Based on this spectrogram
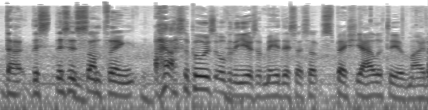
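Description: Over noticeable background noise, a man with a Scottish accent speaks at a fairly quick pace, his pitch medium and its variation ordinary. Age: 40s. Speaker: radio promotions producer. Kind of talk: casual interview. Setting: outdoors.

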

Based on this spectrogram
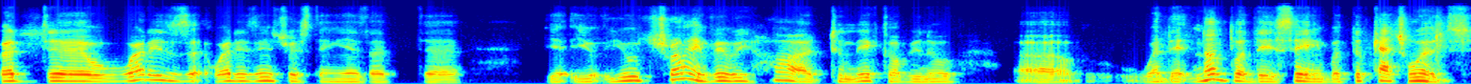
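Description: A somewhat breathy man, fairly high in pitch, at a fairly slow pace with ordinary pitch variation on a very clean recording with a silent background. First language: French or Haitian Creole. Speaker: retired educator. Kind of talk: interview. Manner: halting.

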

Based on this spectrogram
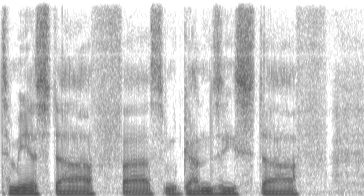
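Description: A man with a Canadian accent talks in an ordinary speaking voice at a fairly low pitch and fairly slow pace, with fairly even intonation, on a very clean recording with a silent background. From Canada. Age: 40s. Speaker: podcast host. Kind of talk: casual chat.

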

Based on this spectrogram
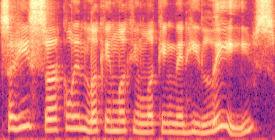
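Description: A woman with a Chicago accent speaks at a very fast pace on a very clean recording with a silent background. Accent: Chicago American. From US, Chicago South Side. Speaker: actor. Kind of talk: interview.

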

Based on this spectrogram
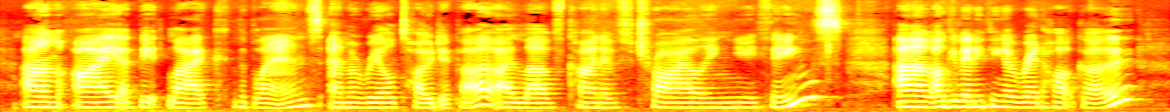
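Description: A woman speaks at a fairly slow pace with an Australian accent, a fairly low pitch and fairly even intonation. Her tone is bright and sharp, and the recording is very clean with a silent background. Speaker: writer and actor. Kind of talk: casual radio interview. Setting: radio interview by call.

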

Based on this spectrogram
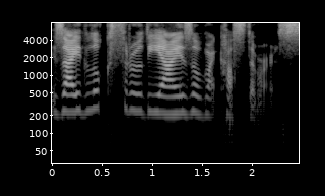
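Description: Speaking fairly slowly with a Turkish accent, a woman uses a bright, sharp, fairly high voice and fairly even intonation, captured in a dry, close sound with no echo on a very clean recording with a silent background. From Turkey. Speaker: talent development director. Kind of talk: interview.

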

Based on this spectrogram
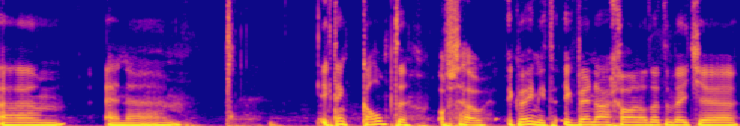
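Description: Very slow and somewhat breathy, this voice holds a monotone, flat intonation and very even loudness. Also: man, fairly high pitch for a man. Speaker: musician. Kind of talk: casual interview. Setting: studio.

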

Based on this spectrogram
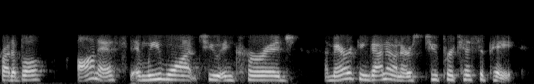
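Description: Using an ordinary speaking voice, a woman speaks at a moderate pace with medium pitch and ordinary pitch variation. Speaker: gun rights organization representative. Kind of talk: interview.

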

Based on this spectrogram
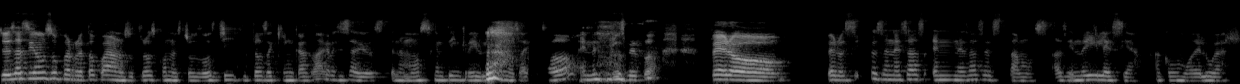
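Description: A woman with an unremarkable speaking voice talks at a fairly quick pace. Her pitch is medium, with ordinary variation. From Monterrey, northern Mexico. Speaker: church member sharing testimony. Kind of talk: testimony.

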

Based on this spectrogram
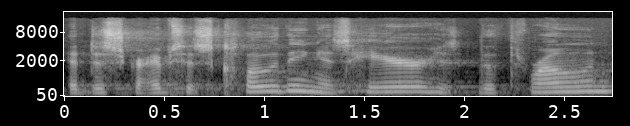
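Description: A woman with a normal speaking voice speaks at a fairly high pitch with ordinary pitch variation. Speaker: audience member.

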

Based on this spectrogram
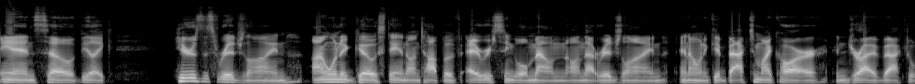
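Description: An unremarkable speaking voice from a man with an American accent, fairly low in pitch, at a moderate pace with fairly even intonation, in a dry, close sound with no echo. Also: very clean recording, silent background. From US South (Missouri). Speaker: endurance cyclist. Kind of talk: casual interview. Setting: in person studio.

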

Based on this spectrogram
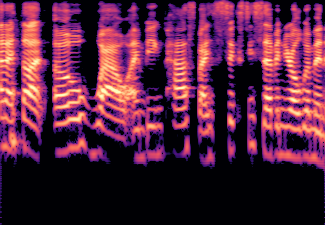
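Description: A woman with an American accent speaks in an unremarkable speaking voice at a medium pitch, with fairly even intonation. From Montana. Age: 50s. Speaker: author and art historian. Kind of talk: casual interview.

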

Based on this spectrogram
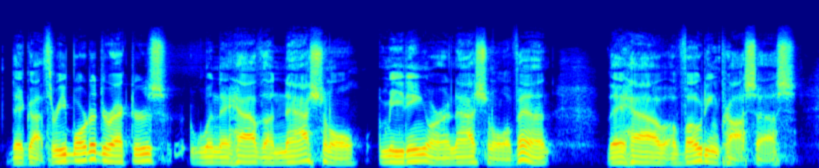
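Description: Here is a man with an unremarkable speaking voice and fairly low pitch. He speaks at a fairly slow pace with ordinary pitch variation. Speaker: retired army veteran and coonhound breed association officer. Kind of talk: casual interview conversation. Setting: on site at a hunting event.

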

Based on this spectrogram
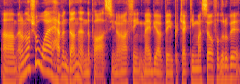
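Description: The man is heard in a very clean recording with a silent background. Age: 30s. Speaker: podcast host and energetic coach. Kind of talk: solo monologue podcast. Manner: casual, hesitant with fillers.

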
